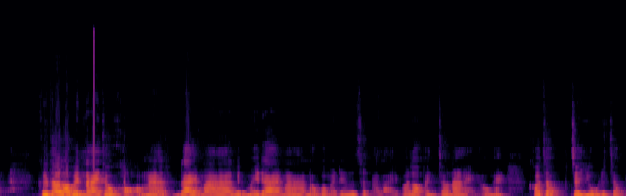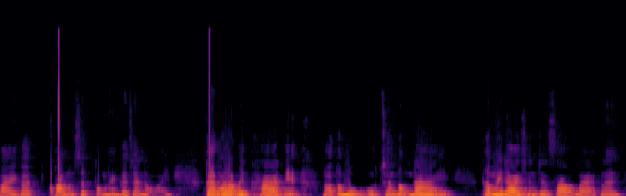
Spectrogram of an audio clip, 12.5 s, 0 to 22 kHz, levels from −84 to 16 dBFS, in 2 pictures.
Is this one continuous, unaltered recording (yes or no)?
yes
